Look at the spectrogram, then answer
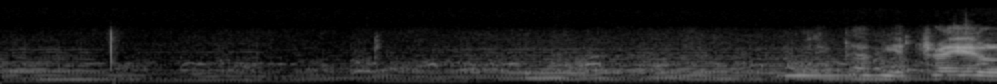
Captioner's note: dogs barking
